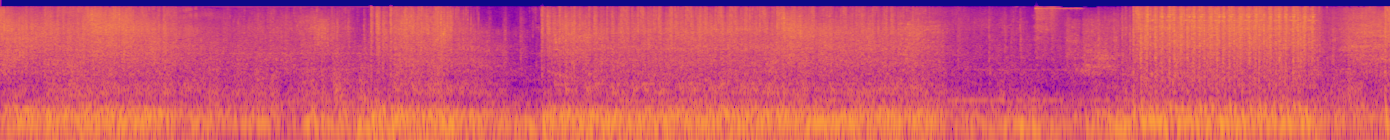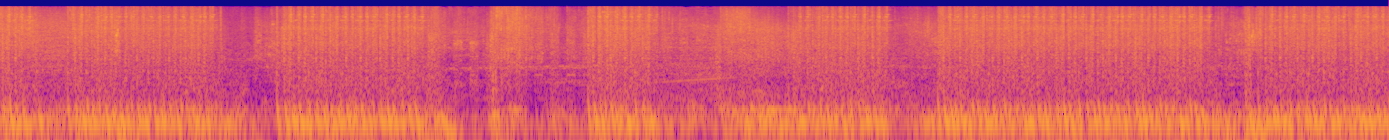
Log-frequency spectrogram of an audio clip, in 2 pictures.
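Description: A heavy gun fires rapid, booming shots.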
